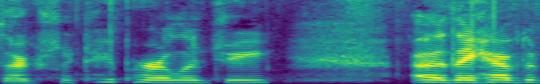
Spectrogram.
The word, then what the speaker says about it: Taperlogy: I'm going to do a Taperlogy unboxing, and that's, yes, everyone else pronounces it Taperlogy, but it's actually Taperlogy.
